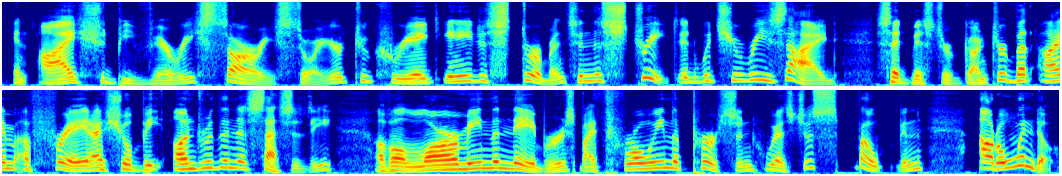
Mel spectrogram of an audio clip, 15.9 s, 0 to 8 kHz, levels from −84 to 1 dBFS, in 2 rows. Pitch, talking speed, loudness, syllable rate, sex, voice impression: 165 Hz, 170 wpm, -21 LUFS, 4.7 syllables/s, male, masculine, very adult-like, slightly halting, refreshing, friendly, lively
